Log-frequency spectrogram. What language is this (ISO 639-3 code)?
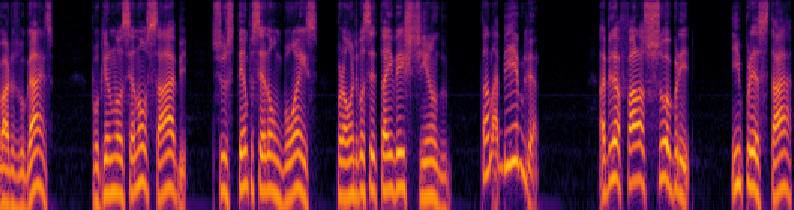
por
